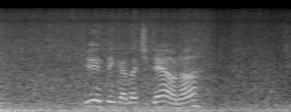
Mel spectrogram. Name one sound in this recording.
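A young man speaks teasingly nearby.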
